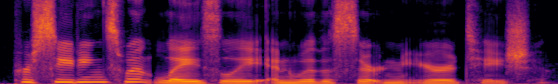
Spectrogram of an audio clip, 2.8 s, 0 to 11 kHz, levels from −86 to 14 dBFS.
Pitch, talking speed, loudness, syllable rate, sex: 235 Hz, 195 wpm, -17 LUFS, 6.5 syllables/s, female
